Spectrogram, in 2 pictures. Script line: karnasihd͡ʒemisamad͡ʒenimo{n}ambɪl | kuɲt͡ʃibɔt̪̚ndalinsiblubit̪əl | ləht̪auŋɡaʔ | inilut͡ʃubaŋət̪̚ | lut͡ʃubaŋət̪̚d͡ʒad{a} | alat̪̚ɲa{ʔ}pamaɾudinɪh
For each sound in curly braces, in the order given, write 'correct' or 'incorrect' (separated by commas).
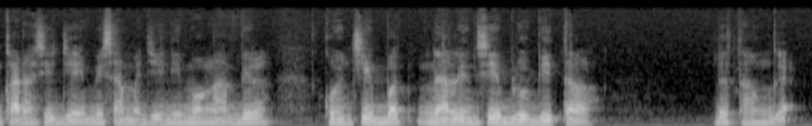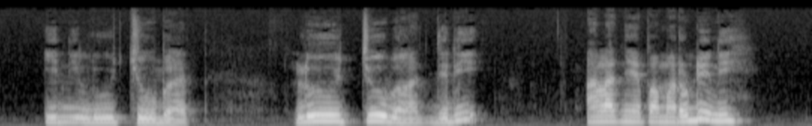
incorrect, incorrect, incorrect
